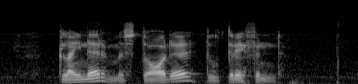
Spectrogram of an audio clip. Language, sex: Afrikaans, male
